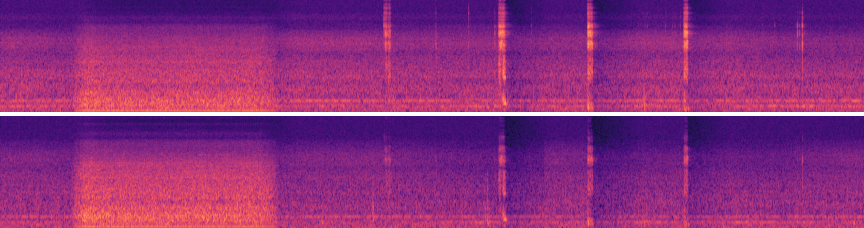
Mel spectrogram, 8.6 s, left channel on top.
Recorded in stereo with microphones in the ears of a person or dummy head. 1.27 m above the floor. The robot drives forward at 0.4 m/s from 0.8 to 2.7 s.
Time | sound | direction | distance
3.8 | tape being pulled | 85° left | ?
